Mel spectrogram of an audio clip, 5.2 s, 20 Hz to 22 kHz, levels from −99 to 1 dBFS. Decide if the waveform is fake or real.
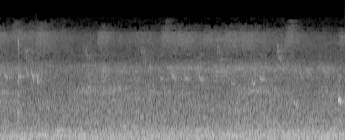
real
